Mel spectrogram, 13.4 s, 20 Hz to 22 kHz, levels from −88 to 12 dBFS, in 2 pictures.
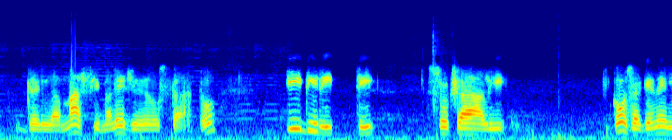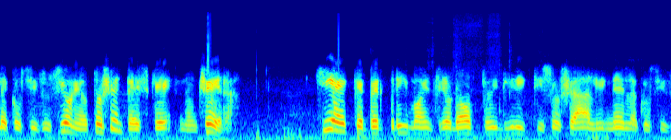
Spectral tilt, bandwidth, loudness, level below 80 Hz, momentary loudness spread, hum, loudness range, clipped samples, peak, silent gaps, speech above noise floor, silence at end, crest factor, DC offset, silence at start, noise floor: -6.5 dB/octave; 8.8 kHz; -21 LUFS; -52 dBFS; 13 LU; none; 4 LU; under 0.1%; -4 dBFS; none; 31 dB; 0 s; 18 dB; under 0.1%; 0.3 s; -52 dBFS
